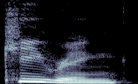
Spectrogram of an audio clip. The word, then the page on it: key ring: American English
